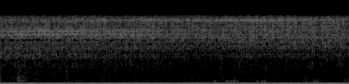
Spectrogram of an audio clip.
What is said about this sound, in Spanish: La serpiente parecía un arcoíris juguetón cuando sonaba su cola de maracas.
